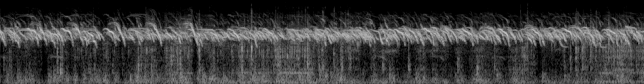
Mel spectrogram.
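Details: Hen chicks attacking a small white toy jeep; rapid, high-pitched peeping from a whole flock runs continuously, layered over soft knocks and taps of pecking.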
